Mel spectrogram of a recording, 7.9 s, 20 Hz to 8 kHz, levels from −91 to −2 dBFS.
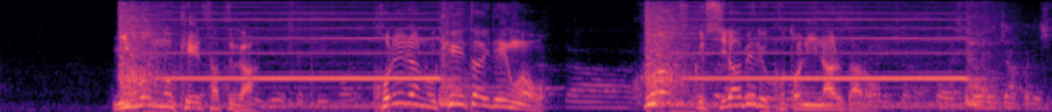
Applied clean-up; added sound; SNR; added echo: none; Mechanisms; 1 dB; none.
